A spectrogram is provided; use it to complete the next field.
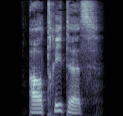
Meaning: arthritis
- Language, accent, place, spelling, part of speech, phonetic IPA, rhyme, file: German, Germany, Berlin, Arthritis, noun, [aʁˈtʁiːtɪs], -iːtɪs, De-Arthritis.ogg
